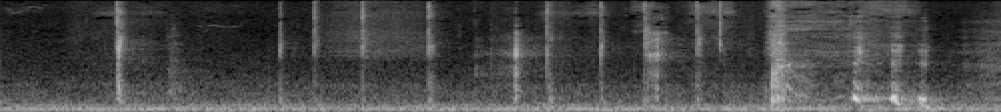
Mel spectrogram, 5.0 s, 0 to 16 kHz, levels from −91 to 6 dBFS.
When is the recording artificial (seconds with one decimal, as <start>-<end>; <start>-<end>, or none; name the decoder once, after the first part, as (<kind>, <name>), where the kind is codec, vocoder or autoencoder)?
none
